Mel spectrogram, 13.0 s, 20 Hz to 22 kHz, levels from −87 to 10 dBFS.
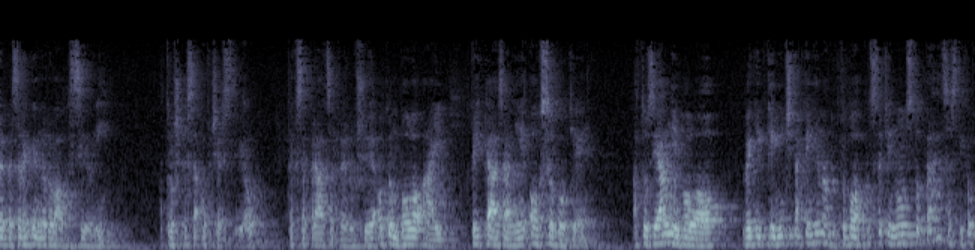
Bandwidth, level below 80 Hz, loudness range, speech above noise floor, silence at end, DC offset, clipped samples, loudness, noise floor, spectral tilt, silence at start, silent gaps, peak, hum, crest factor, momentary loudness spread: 11.5 kHz; -56 dBFS; 8 LU; 23 dB; 0 s; under 0.1%; under 0.1%; -27 LUFS; -49 dBFS; -6 dB/octave; 0 s; none; -8 dBFS; none; 18 dB; 13 LU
